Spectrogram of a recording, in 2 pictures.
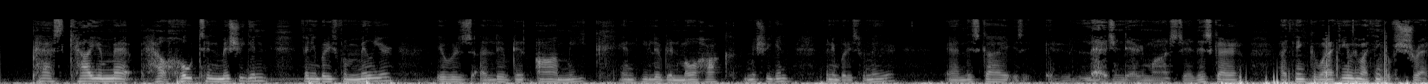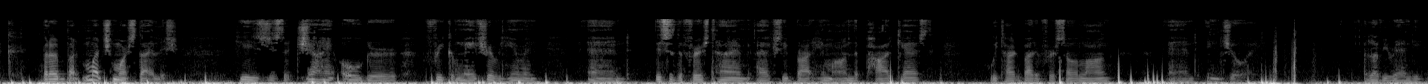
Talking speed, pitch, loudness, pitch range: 180 wpm, 95 Hz, -29 LUFS, 85-110 Hz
